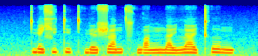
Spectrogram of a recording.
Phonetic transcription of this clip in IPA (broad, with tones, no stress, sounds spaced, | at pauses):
t̪ ɥ ɛ˥˩ ɕ y˥ t̪ y˥˩ t̪ʰ ɥ ɛ˧˥ ʂ a˥ n t͡sʰ w ɑ˧˥ ŋ n̪ a˨˩ ɪ̯ l a˥˧ ɪ̯ kʰ ɤ˥˩ ŋ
